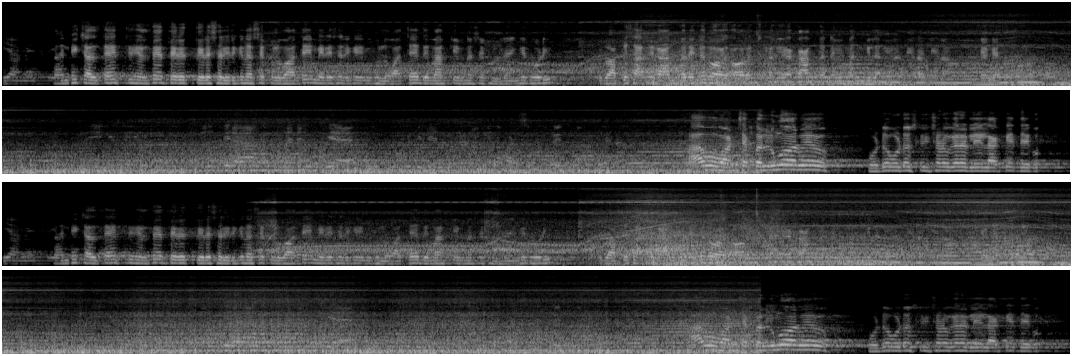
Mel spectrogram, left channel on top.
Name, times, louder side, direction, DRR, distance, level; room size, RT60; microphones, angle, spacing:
voice 1, 0.0-1.2 1.5-1.6 6.2-6.3 6.7-7.2 11.5-17.0 17.8-18.7, left 1 dB, 10° left, 7 dB, 0.7 m, -40 dB
voice 2, 0.5-5.5 6.0-10.1 17.5-19.0 19.3-21.1, left 3 dB, 60° left, 8 dB, 1.0 m, -29 dB
sound 1, 2.5-18.3, right 2 dB, 50° right, 1.0 m, -30 dB
26.5 x 23.0 x 5.3 m, 2.5 s
head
